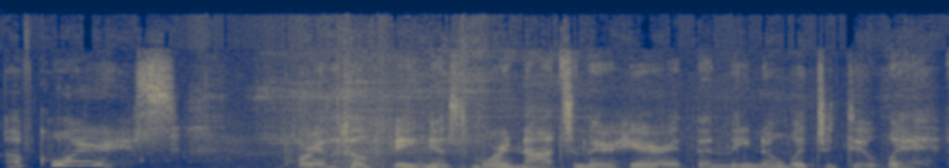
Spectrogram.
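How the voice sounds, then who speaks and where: Casting: woman as a studious, caring mermaid for ASMR, high soft voice, measured and slightly formal, often whispered, very unhurried. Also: background noise. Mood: tender, careful. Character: bookish, doting young female mermaid named Nemu.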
